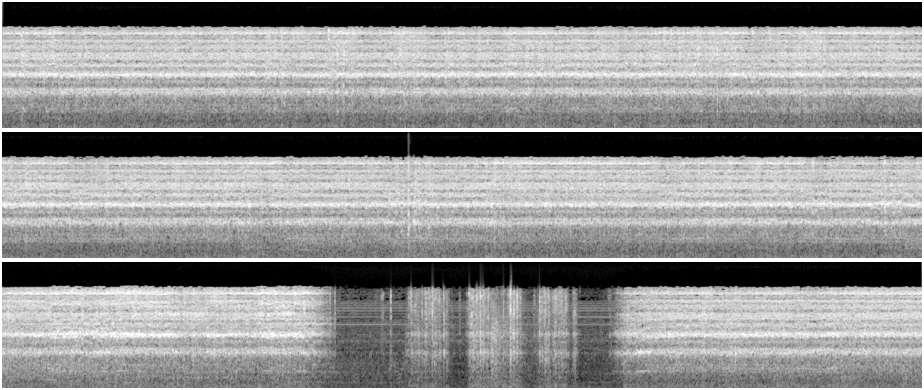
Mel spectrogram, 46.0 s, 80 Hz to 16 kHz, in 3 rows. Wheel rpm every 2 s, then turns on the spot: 160, 160, 160, 160, 160, 160, 160, 160, 160, 160, 160, 160, 160, 160, 160, 160, 160, 140, 10, 20, 70, 160, 160.
38-40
